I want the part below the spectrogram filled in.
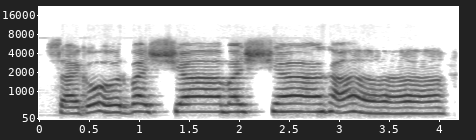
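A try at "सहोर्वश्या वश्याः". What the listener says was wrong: Ha. See that ha cannot be g. Saho.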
